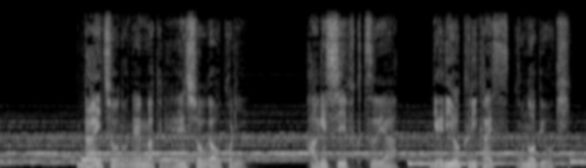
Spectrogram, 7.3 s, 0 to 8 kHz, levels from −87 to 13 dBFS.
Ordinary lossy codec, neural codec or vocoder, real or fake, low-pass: none; none; real; 7.2 kHz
